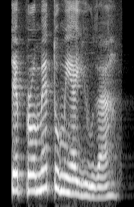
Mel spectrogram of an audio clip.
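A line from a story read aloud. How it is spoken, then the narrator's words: Plain. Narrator (Spanish): dijo ella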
